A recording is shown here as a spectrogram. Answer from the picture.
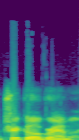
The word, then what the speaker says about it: Trichogramma: And so the maybe I'm saying this wrong, Trichogramma? – You got it, Trichogramma, yep.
